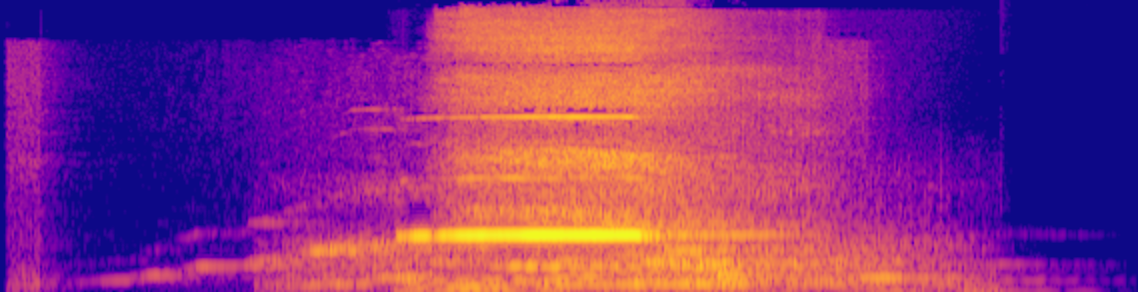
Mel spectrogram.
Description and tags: I remixed these sounds for a motioncomic I created called: Kay & Gojiah... I didn't create these from scratch, instead, took stock sounds, remixing and fiddling with them until I felt satisfied.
